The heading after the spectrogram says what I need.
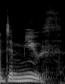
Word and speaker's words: DeMuth: reed at second and dana demuth or dana demuth that's how you say it at third base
